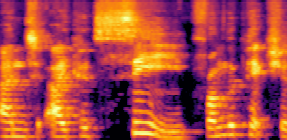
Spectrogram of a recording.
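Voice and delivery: ordinary talk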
